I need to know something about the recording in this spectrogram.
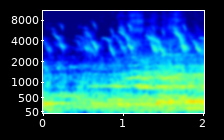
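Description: Chickens clucking, with short high calls scattered through, over soft background music with long held notes.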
